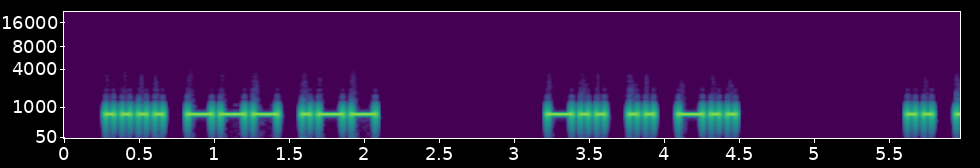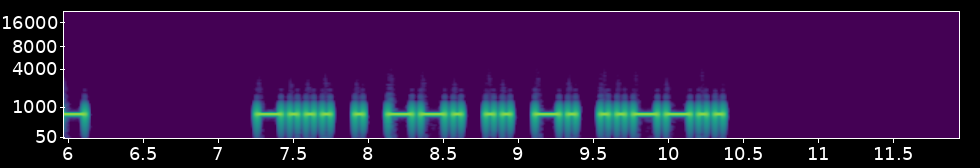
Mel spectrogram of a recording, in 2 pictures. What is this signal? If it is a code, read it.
Morse code, heard as a keyed tone, about 22 wpm, 700 Hz. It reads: HOW DID IT BEGIN?
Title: 3x Word-Spacing - Sentences from Top 300 Words - 22wpm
